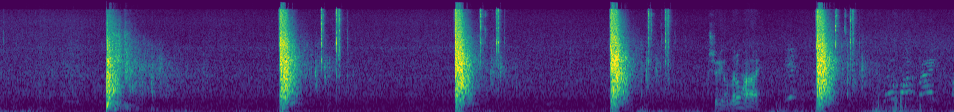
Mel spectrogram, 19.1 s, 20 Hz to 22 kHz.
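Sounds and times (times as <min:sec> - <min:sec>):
revolver hammer cocking clicks: 0:06.3 - 0:07.0, 0:09.5 - 0:10.2, 0:12.9 - 0:13.6, 0:16.6 - 0:17.3.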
